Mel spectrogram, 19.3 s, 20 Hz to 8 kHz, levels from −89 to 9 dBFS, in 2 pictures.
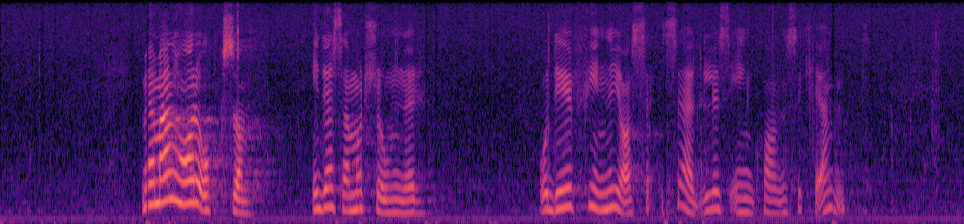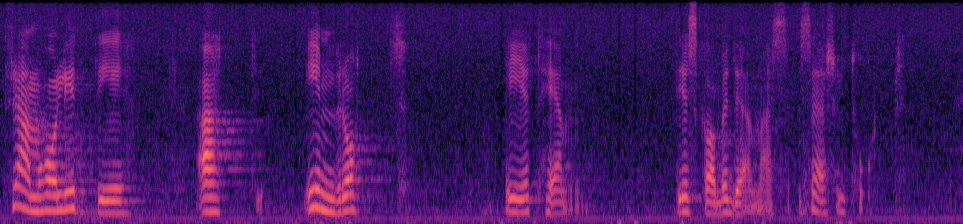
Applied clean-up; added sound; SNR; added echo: none; none; none; none.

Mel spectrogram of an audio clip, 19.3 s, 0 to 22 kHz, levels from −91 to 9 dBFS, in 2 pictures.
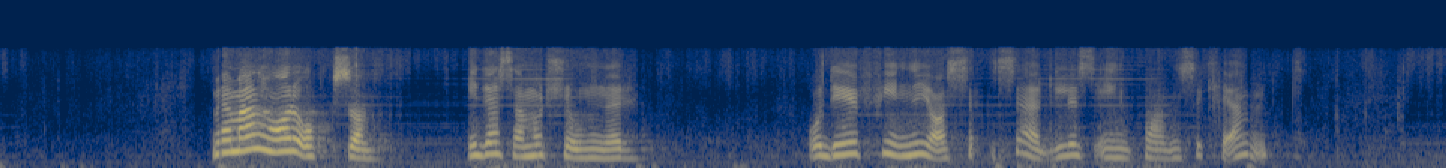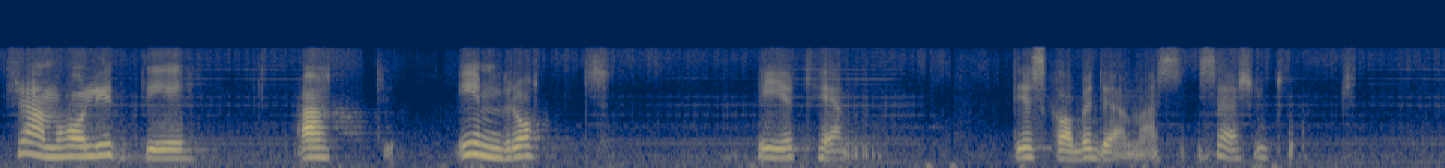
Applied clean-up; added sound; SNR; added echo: neural separator model SepFormer DNS4.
